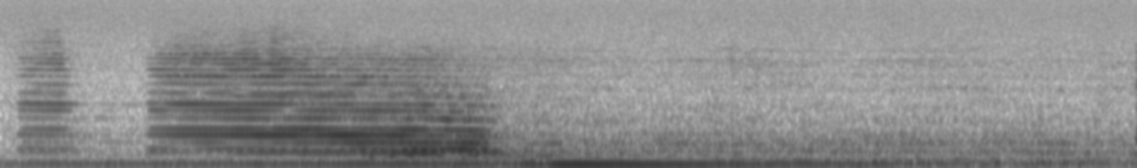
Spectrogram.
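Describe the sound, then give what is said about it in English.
A Tri-Rail commuter train's horn blares in a long, steady chord for several seconds in the early morning before sunrise, then cuts off as the heavy rumble of the train rolls past and gradually fades. “And there goes the tri rail.”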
